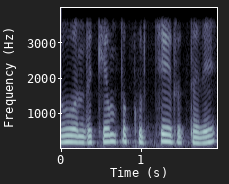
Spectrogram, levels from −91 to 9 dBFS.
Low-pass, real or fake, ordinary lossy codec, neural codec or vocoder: 3.6 kHz; fake; none; codec, 24 kHz, 3.1 kbps, DualCodec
